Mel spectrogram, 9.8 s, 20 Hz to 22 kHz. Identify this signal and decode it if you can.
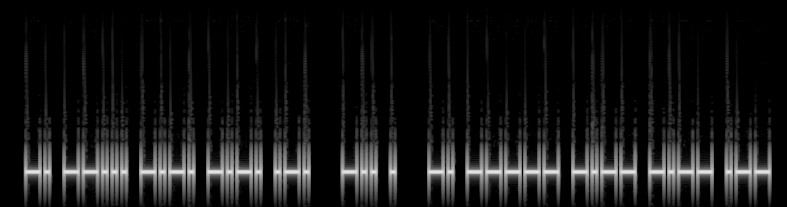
Morse code, heard as a keyed tone, about 20 wpm, 700 Hz. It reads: N7CCR DE N0YYW
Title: USA Callsign DE Callsign - 5 Characters - 20wpm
